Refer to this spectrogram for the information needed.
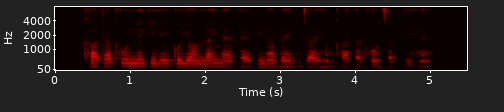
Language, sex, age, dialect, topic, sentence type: Hindi, male, 51-55, Garhwali, banking, question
